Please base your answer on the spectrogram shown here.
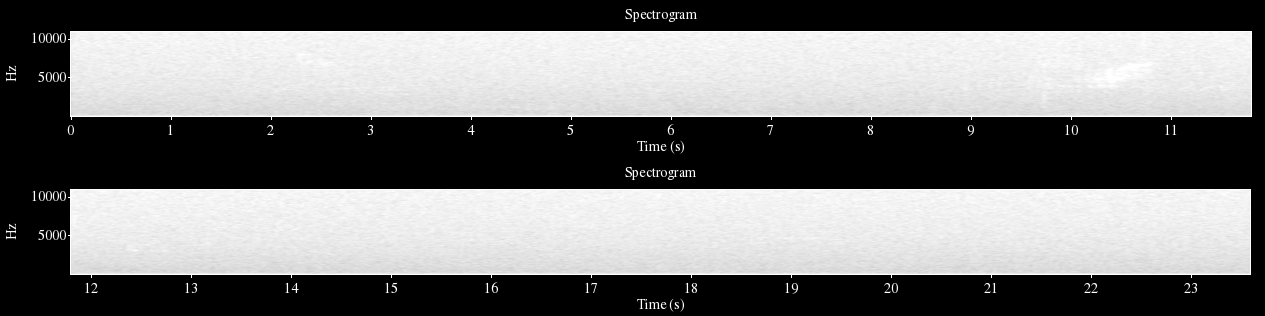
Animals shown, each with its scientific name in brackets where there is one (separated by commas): Black-throated Blue Warbler (Setophaga caerulescens)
